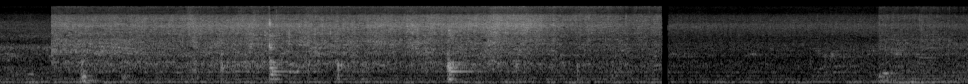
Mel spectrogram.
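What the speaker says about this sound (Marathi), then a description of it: "कांदा आपला आता मऊ होत आलाय. आपण त्याच्यात ही भाजी टाकूया आणि चांगली कांद्यात मिक्स करून घेऊया." Onions frying in a pan for a ranbhaji dish, a steady broad sizzle with scattered stirring scrapes; the hiss drops off briefly partway through, then resumes.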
